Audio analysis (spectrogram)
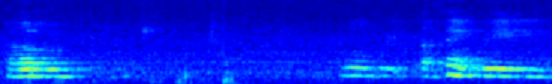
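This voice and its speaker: A woman, a film director, answering an audience question with frequent pauses and fillers. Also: medium pitch, level tone, dull audio. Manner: hesitant, filler-heavy. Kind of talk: festival Q&A answer. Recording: echoey hall, distant mic, noisy.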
